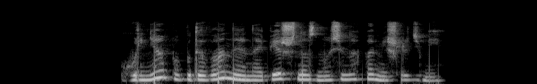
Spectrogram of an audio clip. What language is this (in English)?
Belarusian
